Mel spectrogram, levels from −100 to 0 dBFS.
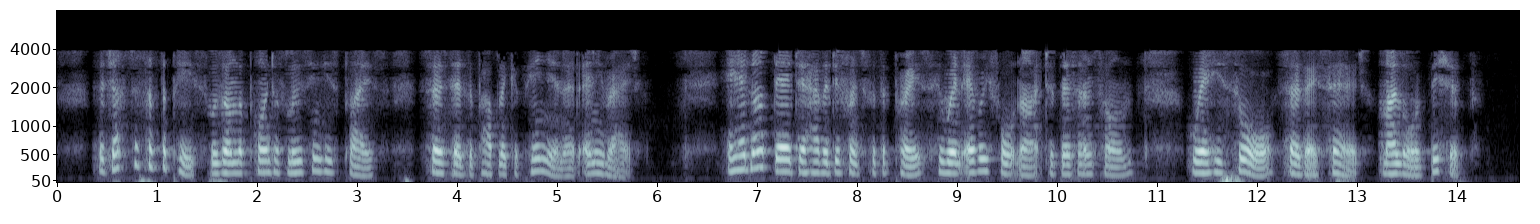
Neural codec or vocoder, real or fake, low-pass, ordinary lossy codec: none; real; 7.2 kHz; AAC, 16 kbps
